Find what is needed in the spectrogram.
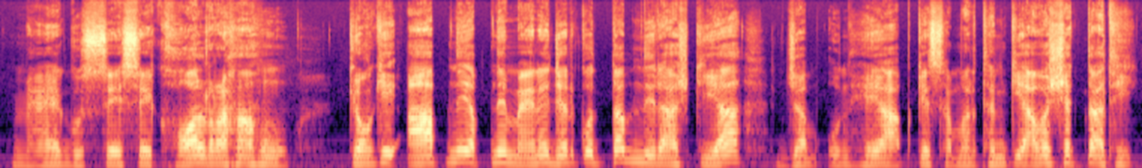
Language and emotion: Hindi, angry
